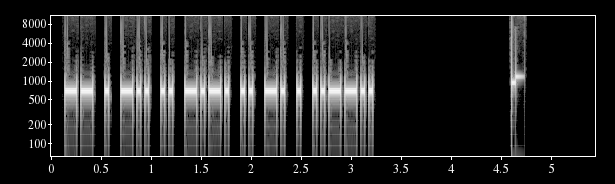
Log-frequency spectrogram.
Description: Morse code, heard as a keyed tone, about 30 wpm, 700 Hz. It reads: MEDICINE?
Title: Sentences from Top 1000 Words - Review Part 6 - 30wpm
